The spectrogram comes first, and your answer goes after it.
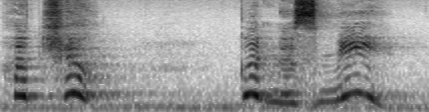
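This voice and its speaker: Storybook little boy mouse, played by a woman: very high, squeaky, excitable, easily scared, swooping in pitch. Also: takes it slowly, slight background noise, heavily acted. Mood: startled. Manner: exclaiming, wailing. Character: small, excitable, easily frightened young male mouse.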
